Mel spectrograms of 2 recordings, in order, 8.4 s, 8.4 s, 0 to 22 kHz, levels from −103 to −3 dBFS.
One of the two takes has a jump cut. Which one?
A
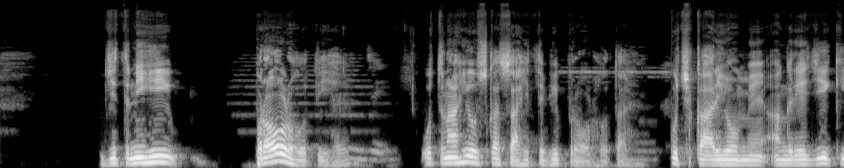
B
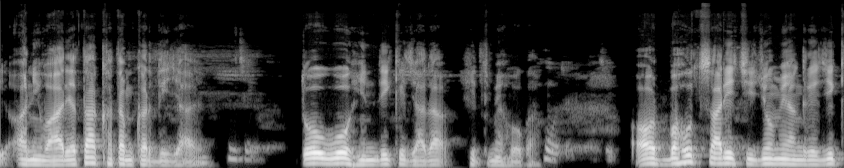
A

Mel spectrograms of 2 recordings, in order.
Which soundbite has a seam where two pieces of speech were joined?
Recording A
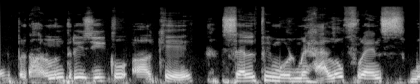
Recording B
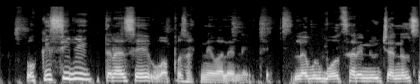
B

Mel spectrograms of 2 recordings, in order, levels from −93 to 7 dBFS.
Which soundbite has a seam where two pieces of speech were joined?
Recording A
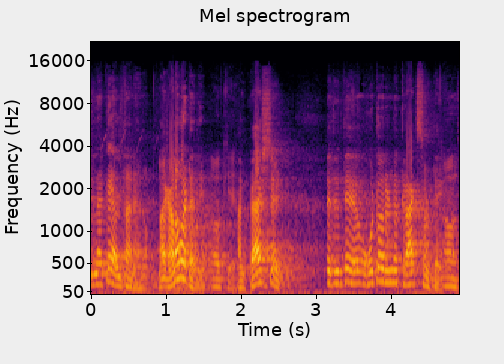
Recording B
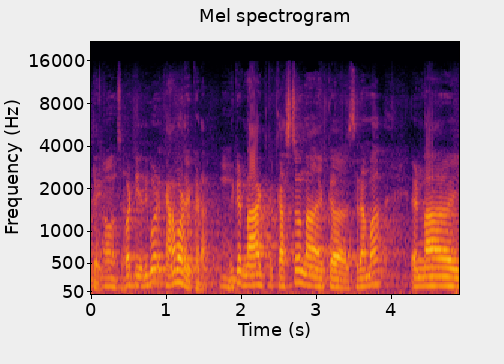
A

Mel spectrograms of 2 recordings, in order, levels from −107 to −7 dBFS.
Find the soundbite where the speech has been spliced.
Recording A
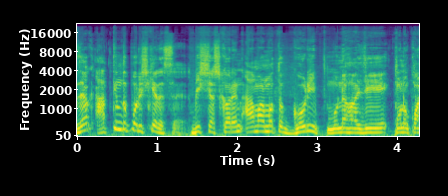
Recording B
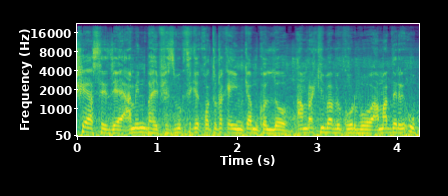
A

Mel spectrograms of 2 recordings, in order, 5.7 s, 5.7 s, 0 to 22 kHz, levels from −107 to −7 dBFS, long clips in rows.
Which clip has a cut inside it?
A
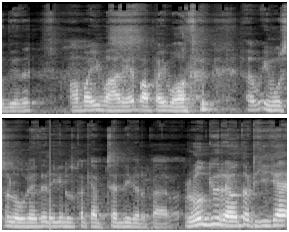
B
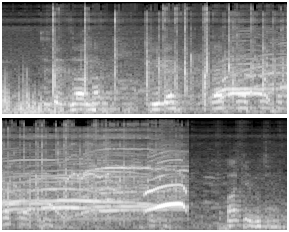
B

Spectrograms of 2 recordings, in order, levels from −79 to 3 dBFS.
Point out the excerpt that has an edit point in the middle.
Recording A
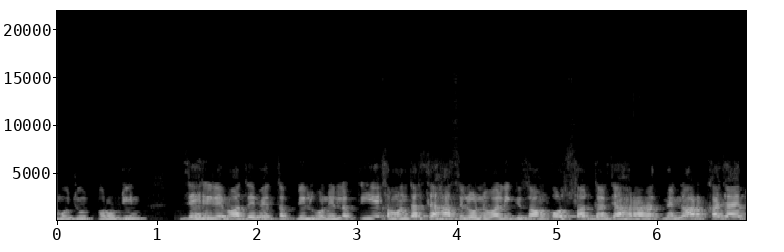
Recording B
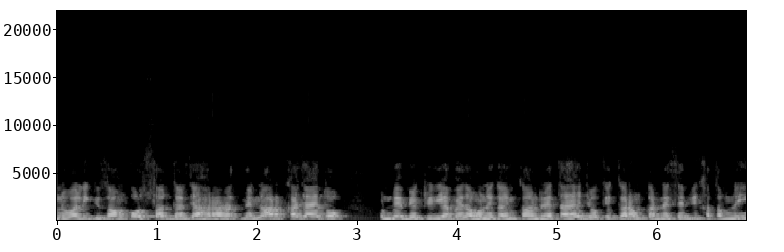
A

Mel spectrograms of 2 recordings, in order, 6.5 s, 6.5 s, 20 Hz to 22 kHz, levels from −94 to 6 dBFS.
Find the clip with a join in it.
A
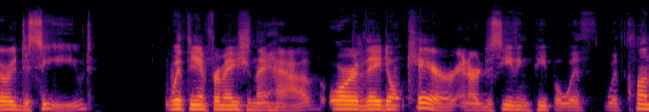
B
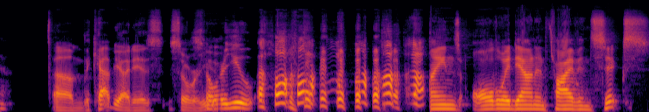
B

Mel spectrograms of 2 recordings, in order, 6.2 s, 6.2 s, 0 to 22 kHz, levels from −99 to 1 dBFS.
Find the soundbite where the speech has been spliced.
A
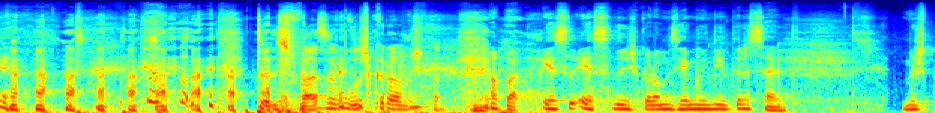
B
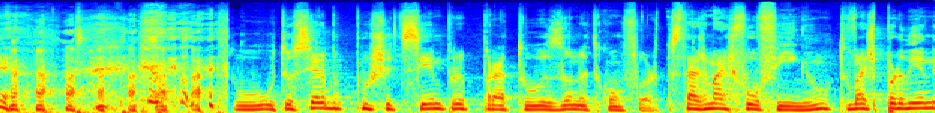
B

